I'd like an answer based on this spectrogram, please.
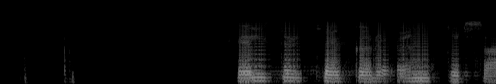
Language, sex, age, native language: Icelandic, female, 10, Icelandic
